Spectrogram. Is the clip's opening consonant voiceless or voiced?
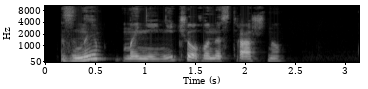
voiced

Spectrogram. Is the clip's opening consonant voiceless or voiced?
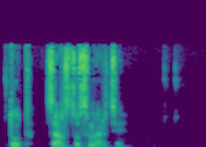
voiceless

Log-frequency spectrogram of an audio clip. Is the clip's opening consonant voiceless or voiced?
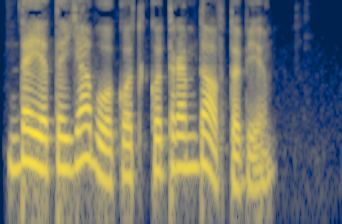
voiced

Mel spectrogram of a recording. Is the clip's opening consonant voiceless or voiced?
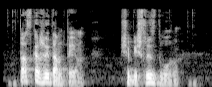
voiceless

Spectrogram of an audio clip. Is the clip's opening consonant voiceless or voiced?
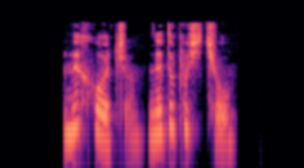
voiced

